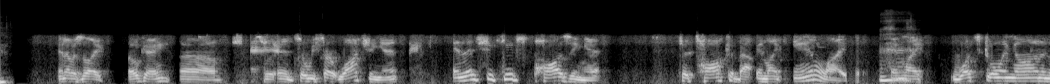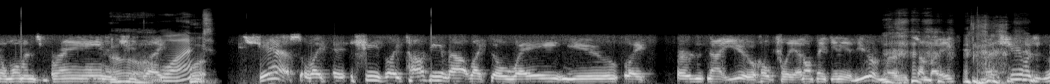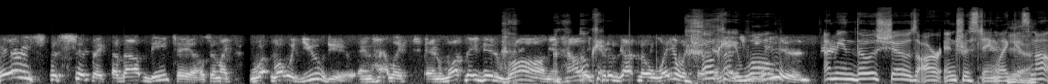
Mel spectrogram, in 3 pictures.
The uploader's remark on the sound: We get that other person on the phone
